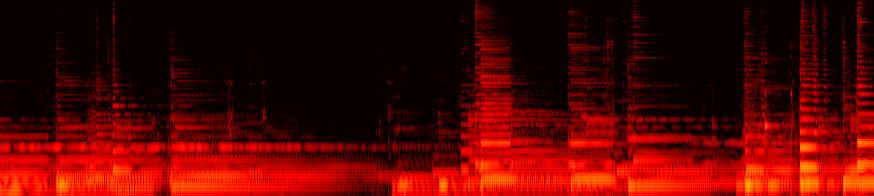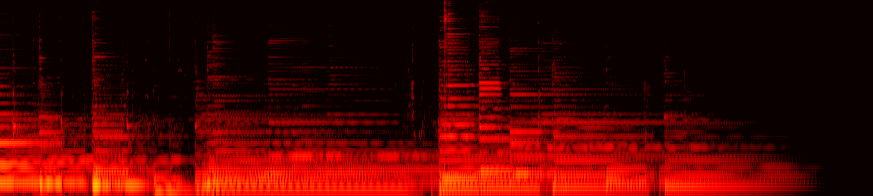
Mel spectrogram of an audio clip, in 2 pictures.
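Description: Background music: an acoustic guitar strumming and picking chords that ring out, dying away near the end.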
